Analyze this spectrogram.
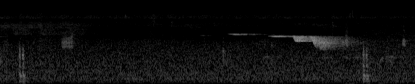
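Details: Short-tailed scimitar babbler sitting calmly while orange-headed thrushes and eyebrowed thrushes chase each other nearby; one thin high note slides into a brief, slightly descending burst near the end, over steady forest hiss with faint scattered clicks.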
